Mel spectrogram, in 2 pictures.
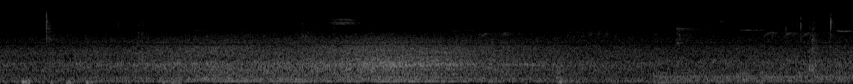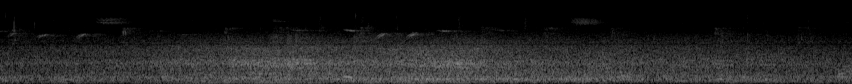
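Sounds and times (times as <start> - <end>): outdoor background rush: 0.0 - 17.0
small birds chirping: 4.8 - 17.0.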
